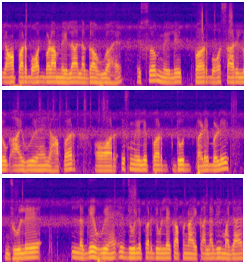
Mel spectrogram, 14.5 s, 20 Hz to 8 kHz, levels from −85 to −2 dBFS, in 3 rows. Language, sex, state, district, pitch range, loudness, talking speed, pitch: Hindi, male, Bihar, Bhagalpur, 115-125 Hz, -19 LUFS, 165 wpm, 120 Hz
